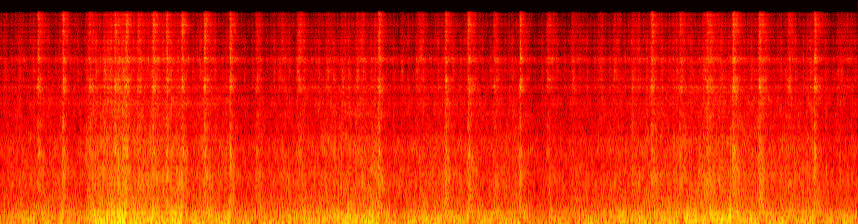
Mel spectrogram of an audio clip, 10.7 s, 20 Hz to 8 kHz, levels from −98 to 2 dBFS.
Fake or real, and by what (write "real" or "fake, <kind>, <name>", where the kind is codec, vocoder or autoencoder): fake, vocoder, WaveNeXt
